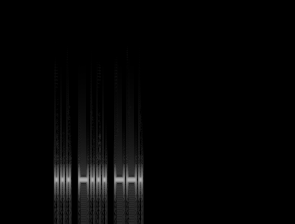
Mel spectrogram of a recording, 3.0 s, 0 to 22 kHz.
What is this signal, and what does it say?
Morse code, heard as a keyed tone, about 37 wpm, 700 Hz. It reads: SBG
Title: USA Call Sign Postfixes - 3 Letters 40wpm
